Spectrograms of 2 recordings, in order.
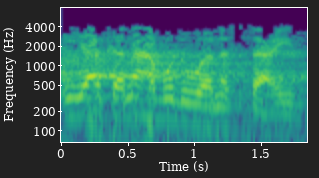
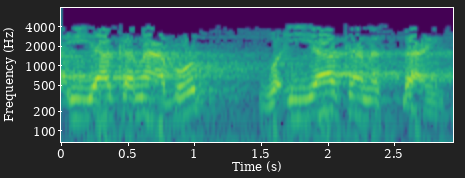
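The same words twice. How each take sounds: First: Said in the usual way. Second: وإياك stressed again on its own, not dropped; اضغط على وإياك المكررة; stress on repeated إياك. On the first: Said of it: "ما قال". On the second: Shown as a demonstration. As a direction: lean on the second وإياك so the repeated pronoun is heard. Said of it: "فقال".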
